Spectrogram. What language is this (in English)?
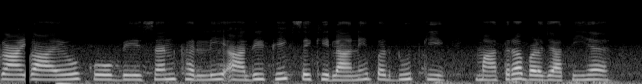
Hindi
